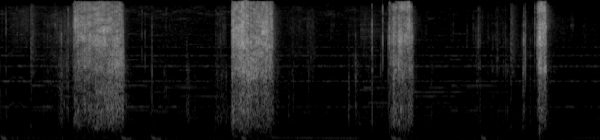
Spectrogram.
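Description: Glossy magazine paper being torn by hand, four separate rips: two of about half a second, then two shorter ones.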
